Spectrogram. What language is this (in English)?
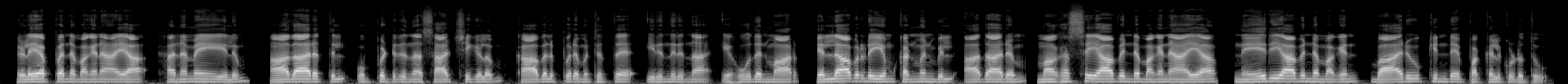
Malayalam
